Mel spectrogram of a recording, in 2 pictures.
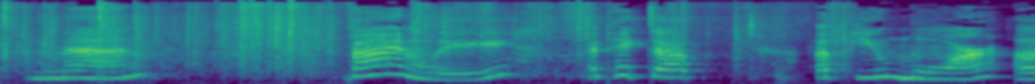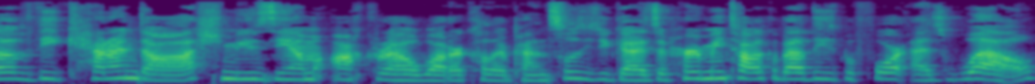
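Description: Projecting a raised voice in an American accent, a woman speaks at a moderate pace with lively intonation and a high pitch. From New Orleans area, US South. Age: 30s. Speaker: comic artist and art supply YouTuber; comic artist, art supply YouTuber. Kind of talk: casual haul video talk to camera. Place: home room.

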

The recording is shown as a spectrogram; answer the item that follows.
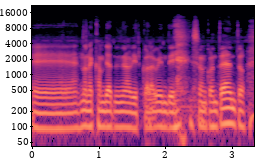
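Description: A man speaks at a fairly low pitch in a flat monotone, the sound dry with no echo and light background noise. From Italy, Abruzzo (Pescara); Abruzzo, Italy. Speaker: professional footballer. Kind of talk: press interview; interview answer. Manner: halting, with repetitions. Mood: relaxed, smiling. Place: open country. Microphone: handheld.

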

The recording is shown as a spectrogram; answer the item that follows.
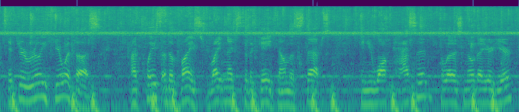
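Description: Loud noise fills the background while a man talks at a moderate speed. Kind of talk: spirit session questions. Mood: tense, hushed. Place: forest. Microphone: camera far.

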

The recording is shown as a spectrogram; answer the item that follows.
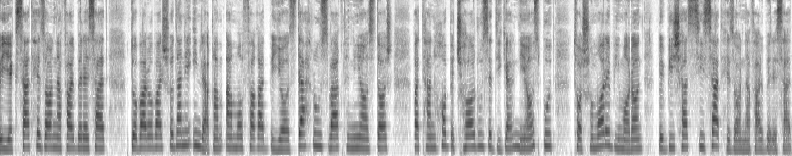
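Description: A woman talks at a moderate pace in a plain, everyday voice, pitched fairly high with fairly even intonation. The sound is dry with no echo, over a quiet background. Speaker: radio newsreader. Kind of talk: news reading. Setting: studio. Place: studio.

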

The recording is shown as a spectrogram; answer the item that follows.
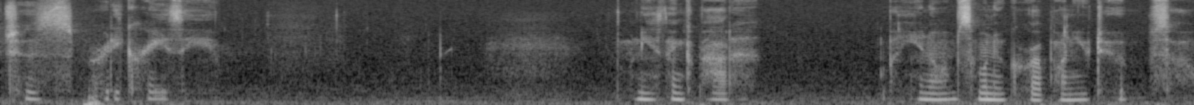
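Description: The pace is fairly slow. A woman whispers throughout. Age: 20s. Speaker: ASMR content creator. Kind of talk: ASMR rambling to camera. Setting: home recording, condenser mic. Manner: whispered, soft-spoken. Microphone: studio mic.

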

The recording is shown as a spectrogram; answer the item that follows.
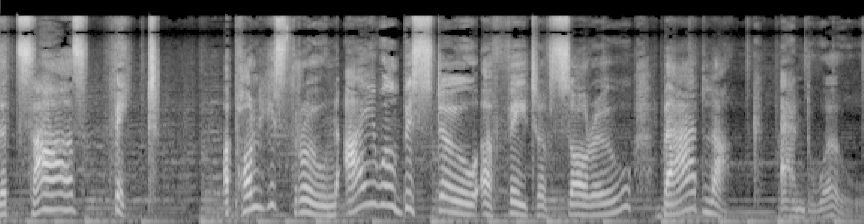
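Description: The voice is a put-on character voice at a very slow pace. Clear music plays in the background. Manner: sinister, sing-song rhyming.

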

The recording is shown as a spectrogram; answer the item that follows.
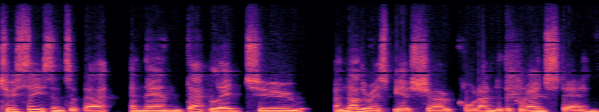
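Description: Dry and close with no echo, a man with an Australian accent talks at a moderate pace and medium pitch, with very even loudness and fairly even intonation. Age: 60s. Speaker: comedian. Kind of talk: casual chat. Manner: deadpan.

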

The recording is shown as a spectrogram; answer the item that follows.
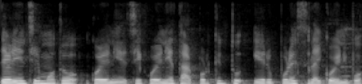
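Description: A woman speaks at a fairly low pitch in a dark, mellow tone with ordinary pitch variation. The recording is very clean, with a silent background. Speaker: sewing vlogger. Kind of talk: tutorial. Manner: halting, pausing mid-sentence.

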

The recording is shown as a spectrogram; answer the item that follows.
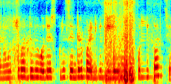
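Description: The speaker is a woman with a high-pitched voice. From West Bengal, Paschim Medinipur. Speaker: village life vlogger. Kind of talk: casual live stream chat.

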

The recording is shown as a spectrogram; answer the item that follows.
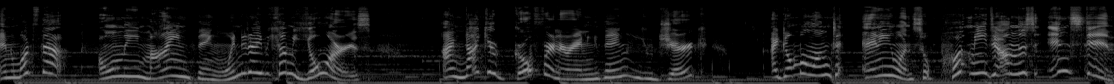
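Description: A put-on character voice, female-sounding and extremely high in pitch, at a moderate pace with clear music in the background. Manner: indignant, protesting.

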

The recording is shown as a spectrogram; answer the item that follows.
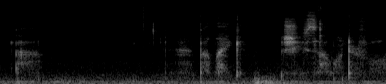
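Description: Noticeable background noise sits behind this recording. A woman talks at a fairly slow pace. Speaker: ASMR creator. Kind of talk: whispered ASMR ramble / story time to camera. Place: home room. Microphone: studio mic.

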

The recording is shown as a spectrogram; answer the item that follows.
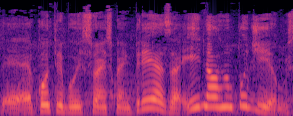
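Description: A woman speaks with an unremarkable speaking voice at a fairly low pitch. Light background noise sits behind her. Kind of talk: interview answer. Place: hall.

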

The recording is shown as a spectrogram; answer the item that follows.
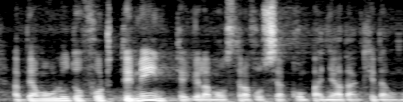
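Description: A man speaks at a medium pitch with ordinary pitch variation. It is an unremarkable speaking voice. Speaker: heritage official. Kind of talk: formal speech. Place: hall. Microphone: podium.

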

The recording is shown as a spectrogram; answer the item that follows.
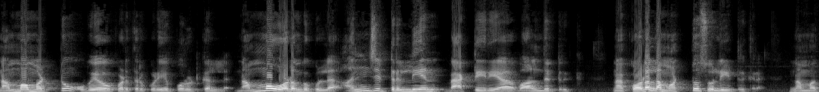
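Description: A man speaks with very wide pitch swings. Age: 40s. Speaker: gastroenterologist. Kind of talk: health explainer talk. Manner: conversational, Tamil-English code-mixing.

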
